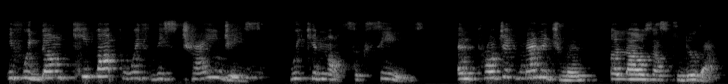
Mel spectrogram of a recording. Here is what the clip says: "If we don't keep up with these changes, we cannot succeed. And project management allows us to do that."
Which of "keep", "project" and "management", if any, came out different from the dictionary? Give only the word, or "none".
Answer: none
